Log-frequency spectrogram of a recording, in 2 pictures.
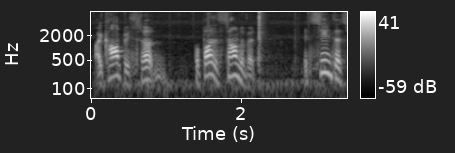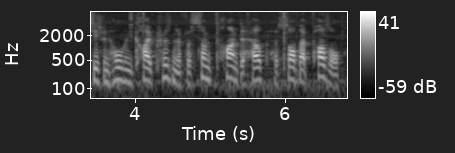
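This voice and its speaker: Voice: mid-range voice, lively intonation, brisk, a little mellow, a little hiss or hum, close to an everyday voice, rough recording. A performer playing a kindly, loyal, courteous talking reindeer in an audio play. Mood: helpful. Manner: courteous, pleading.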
